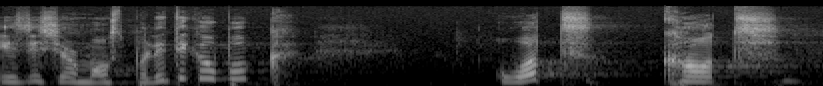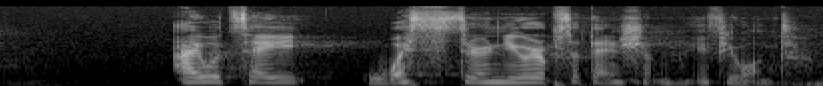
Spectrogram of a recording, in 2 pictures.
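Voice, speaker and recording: A woman with a Bulgarian accent speaks at a fairly slow pace with long, frequent pauses, her fairly high voice marked by lively intonation. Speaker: audience member. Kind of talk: audience question. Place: hall. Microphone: handheld.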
